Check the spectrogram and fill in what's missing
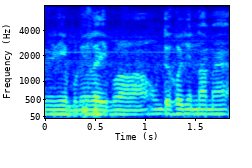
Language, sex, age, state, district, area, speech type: Dogri, male, 30-45, Jammu and Kashmir, Jammu, rural, spontaneous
